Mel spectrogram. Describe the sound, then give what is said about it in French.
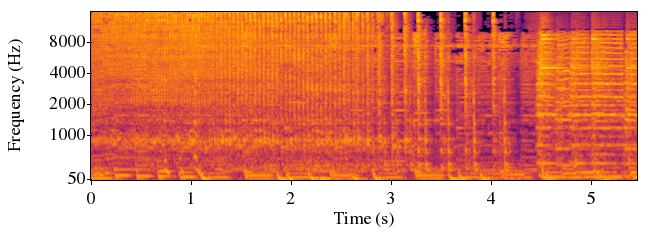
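Prize wheel being spun during a radio game, giving a loud, rapid, mechanical rattle of clicks that runs steadily throughout with a busy, chattering texture. “Je vous propose qu'on fasse tourner cette roue.”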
